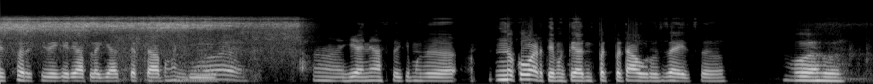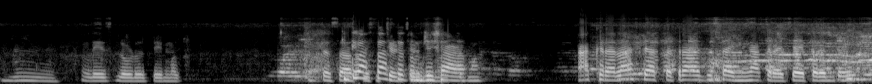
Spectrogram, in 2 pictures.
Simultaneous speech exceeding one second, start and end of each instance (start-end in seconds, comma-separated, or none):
12.2-13.4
